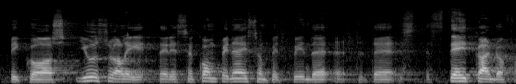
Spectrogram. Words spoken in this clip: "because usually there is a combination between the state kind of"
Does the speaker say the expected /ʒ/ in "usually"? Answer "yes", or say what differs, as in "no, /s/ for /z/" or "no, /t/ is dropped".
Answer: no, /s/ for /ʒ/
